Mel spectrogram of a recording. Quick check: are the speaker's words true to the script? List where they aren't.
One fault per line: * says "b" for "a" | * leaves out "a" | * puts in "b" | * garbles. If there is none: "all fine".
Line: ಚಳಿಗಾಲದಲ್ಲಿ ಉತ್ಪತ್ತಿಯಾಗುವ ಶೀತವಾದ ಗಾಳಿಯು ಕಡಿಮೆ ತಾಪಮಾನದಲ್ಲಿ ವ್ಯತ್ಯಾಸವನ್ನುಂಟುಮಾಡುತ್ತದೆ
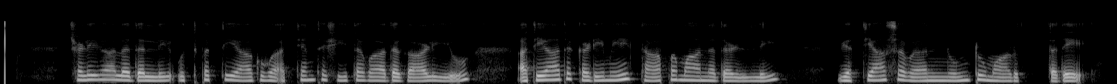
* puts in "ಅತ್ಯಂತ"
* puts in "ಅತಿಯಾದ"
